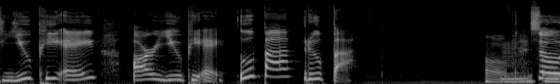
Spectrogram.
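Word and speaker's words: ウパルパ: it's Upa. So if I do like romanization of how you would pronounce it, it's UPA RUPA.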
